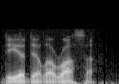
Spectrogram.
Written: Dia de la Raza

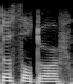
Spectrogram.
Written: Dusseldorf

